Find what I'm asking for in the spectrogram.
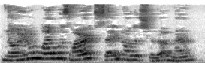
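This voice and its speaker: High-voiced young woman, laughing often. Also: expressive, normal speed. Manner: laughing often, jokey back-and-forth. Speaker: co-host, the host's daughter. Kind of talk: casual family chat, mock tough-girl slang. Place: home, indoors. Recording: echoey room, far from mic, faint hiss.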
